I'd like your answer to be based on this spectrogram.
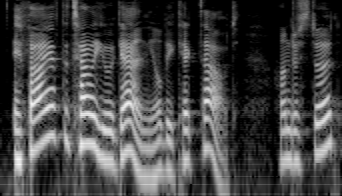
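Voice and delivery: high, clipped warning; stern librarian. A narrator's reading. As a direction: warn like a strict librarian.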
